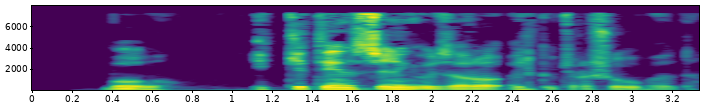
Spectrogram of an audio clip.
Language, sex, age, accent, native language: Uzbek, male, 25-34, Navoiy, Uzbek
